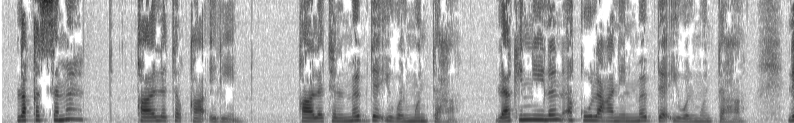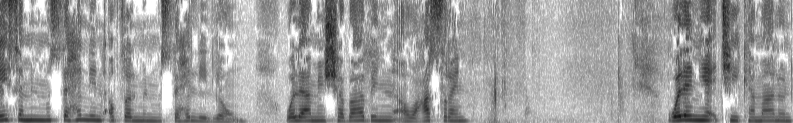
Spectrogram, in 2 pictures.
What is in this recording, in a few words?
arabic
